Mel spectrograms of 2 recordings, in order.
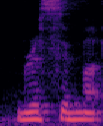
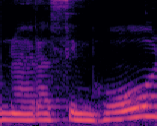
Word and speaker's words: Nṛsiṁha: Again, it's not Narasimho, Nṛsiṁho, Narasimha, Nṛsiṁha, any combination. To remember this, you can use the sequence A, O, O. Ito Nṛsiṁha, parato Nṛsiṁho, yato yato yami tato Nṛsiṁha, bahir Nṛsiṁho, hridaye Nṛsiṁho.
